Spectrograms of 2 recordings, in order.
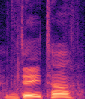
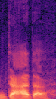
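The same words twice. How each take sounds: First: DATA said slowly as DAY-tuh; data, first vowel as in "day"; long-A data. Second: DATA said slowly as DAH-tuh; data, first vowel as an open "ah". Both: Shown as a demonstration. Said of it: "Do you say data or data?".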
